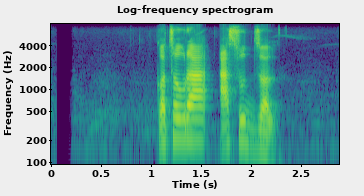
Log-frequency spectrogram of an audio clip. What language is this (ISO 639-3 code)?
nep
